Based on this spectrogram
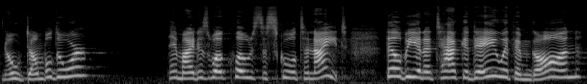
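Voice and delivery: alarmed youngster, rising in disbelief; worried schoolboy, dismayed. Acted. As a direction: fret that disaster is coming. Frightened boy's lines in narration.

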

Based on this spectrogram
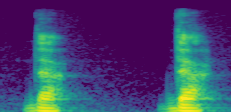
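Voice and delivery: very slow "the", t held silent before f; "that" with the final t swallowed; unreleased t in that. Shown as a demonstration. Teacher slowly showing "that" with a silent t. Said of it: "读成了the，the".

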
